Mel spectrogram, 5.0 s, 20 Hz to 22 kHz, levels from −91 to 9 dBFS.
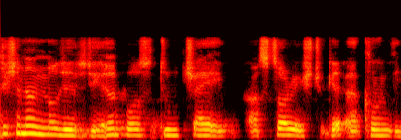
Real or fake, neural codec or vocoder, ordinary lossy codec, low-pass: fake; codec, 16 kHz, 1 kbps, FunCodec, trained on LibriTTS, 50 frames a second; none; 7.2 kHz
